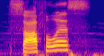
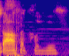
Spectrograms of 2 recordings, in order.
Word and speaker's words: Sophocles: Um, Sophilus. Did I get it right? Sophocles. Sophocles. Damn it. I said Sophus. No. Sophocles.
